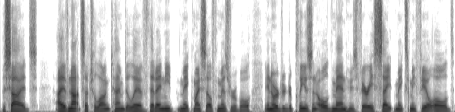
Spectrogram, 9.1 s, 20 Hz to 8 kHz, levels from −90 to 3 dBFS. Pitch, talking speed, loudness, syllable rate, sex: 140 Hz, 195 wpm, -19 LUFS, 4.9 syllables/s, male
